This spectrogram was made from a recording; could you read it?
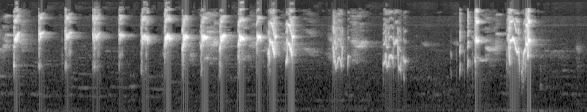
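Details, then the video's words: Green lovebird giving a fast run of bright, evenly paced high chirps that speed up, then a few rougher buzzy squeaks and sharp notes. "Green Lovebird Chirping Sound"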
